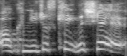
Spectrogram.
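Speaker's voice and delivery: mock timid mouse voice. Retelling apologising at the salon, imitating own mousy voice. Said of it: "being such a mouse about it".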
